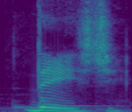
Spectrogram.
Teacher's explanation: os sons de T e D influenciam do S que acaba virando um X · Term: chiado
